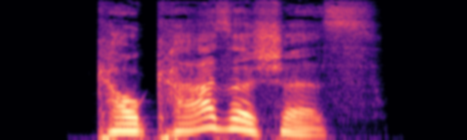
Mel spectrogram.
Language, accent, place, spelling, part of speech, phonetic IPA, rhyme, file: German, Germany, Berlin, kaukasisches, adjective, [kaʊ̯ˈkaːzɪʃəs], -aːzɪʃəs, De-kaukasisches.ogg
- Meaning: strong/mixed nominative/accusative neuter singular of kaukasisch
